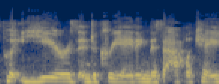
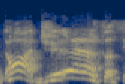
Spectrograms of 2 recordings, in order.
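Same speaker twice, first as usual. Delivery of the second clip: high, drawn-out mock Irish exclamation; 7 semitones higher, much slower than usual. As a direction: stretch it out in a playful Irish accent. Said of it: "They're always making a voice".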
